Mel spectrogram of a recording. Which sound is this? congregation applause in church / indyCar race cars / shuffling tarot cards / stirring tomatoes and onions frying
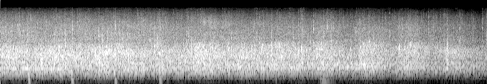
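congregation applause in church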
